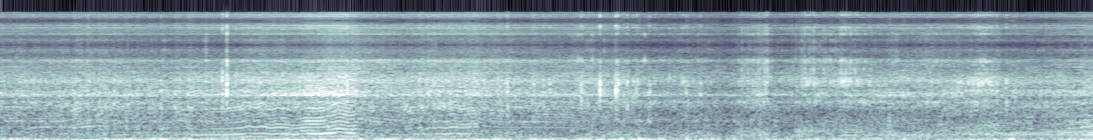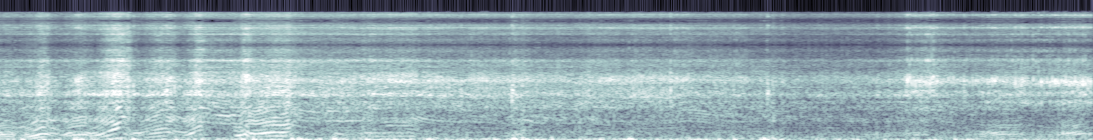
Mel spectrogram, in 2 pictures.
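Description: A dirt bike engine roars close by, revving up and down as it races.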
